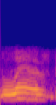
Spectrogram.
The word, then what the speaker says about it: LIV: And so LIV, by the way, is a Roman numeral for 54. And so we pronounce it LIV because what are we else going to do? – It was right.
